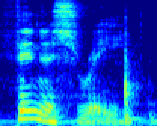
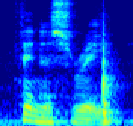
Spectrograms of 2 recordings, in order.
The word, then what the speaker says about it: FNIRSI: play around with it finy I think is how that's pronounced on there f n i r s i finy I think but anyway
